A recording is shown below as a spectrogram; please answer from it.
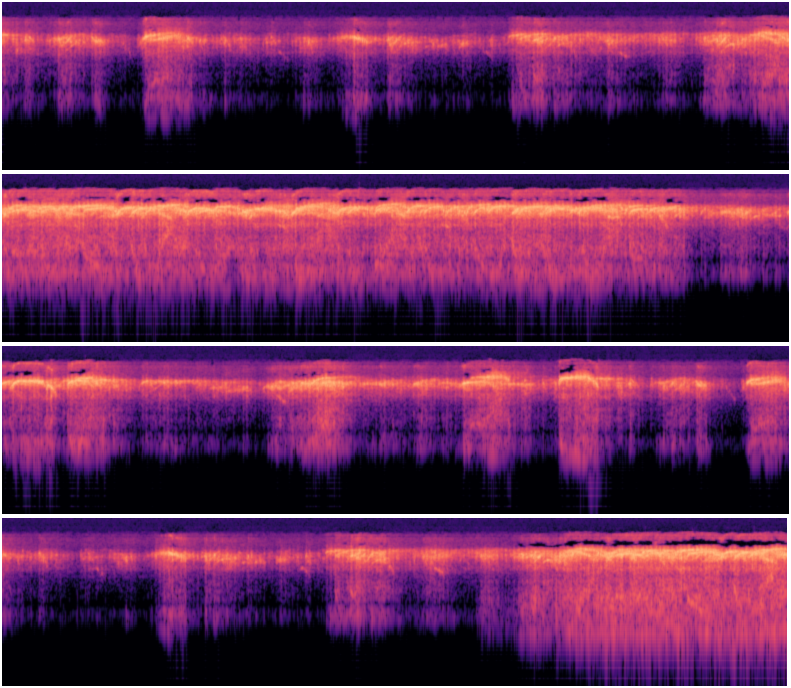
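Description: Many small birds chirping. The chirping is dense and continuous for several seconds about a quarter of the way in, and comes in scattered bursts the rest of the time.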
